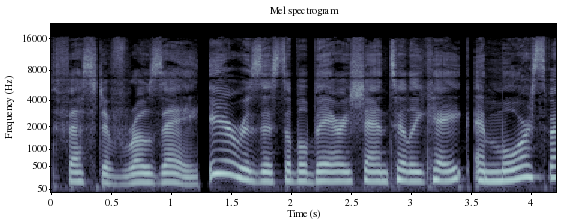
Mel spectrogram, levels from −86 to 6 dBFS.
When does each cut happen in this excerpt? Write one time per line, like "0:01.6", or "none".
none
